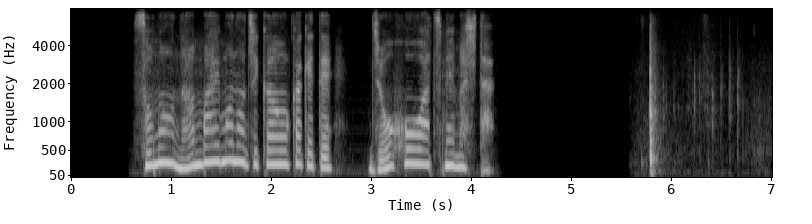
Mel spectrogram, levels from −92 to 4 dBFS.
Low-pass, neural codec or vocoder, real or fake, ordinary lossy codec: 7.2 kHz; none; real; Opus, 32 kbps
